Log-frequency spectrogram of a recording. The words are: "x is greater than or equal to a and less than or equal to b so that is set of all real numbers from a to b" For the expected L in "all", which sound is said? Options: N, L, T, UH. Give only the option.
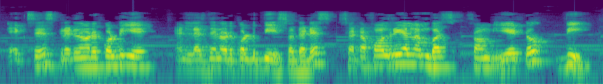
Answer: L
